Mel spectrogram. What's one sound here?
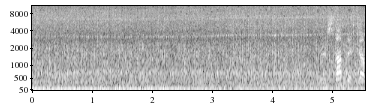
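A spaceship engine hums steadily and deeply.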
